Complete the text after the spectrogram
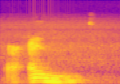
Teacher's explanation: So the ayn is being pronounced with kasra. Stop on the nun at the top of the mouth and then end with dal.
